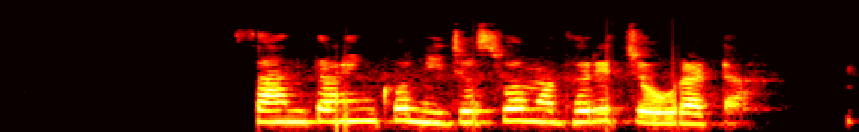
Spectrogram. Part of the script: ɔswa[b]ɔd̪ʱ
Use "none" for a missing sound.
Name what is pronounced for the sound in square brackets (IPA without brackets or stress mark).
m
